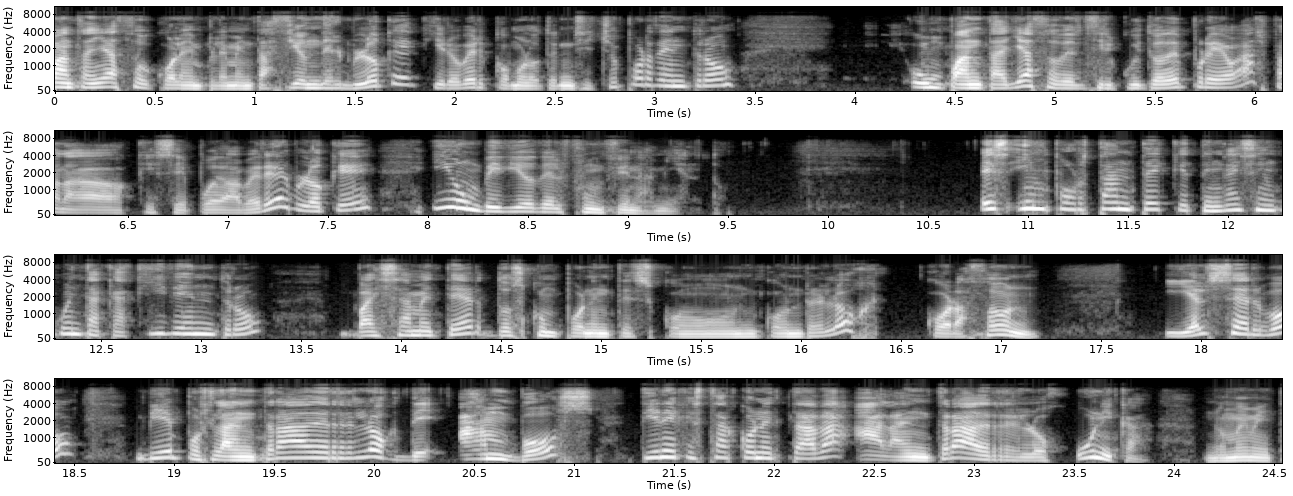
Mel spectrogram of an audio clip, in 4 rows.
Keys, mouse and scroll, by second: 10.2 scroll down 2, 11.4 scroll up 2.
